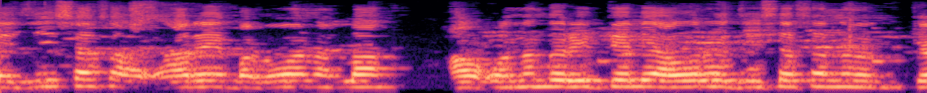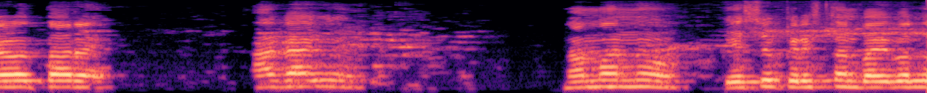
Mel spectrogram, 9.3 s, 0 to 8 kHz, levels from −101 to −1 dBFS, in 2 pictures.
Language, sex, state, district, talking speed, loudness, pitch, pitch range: Kannada, male, Karnataka, Gulbarga, 110 wpm, -15 LUFS, 200 Hz, 195-210 Hz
